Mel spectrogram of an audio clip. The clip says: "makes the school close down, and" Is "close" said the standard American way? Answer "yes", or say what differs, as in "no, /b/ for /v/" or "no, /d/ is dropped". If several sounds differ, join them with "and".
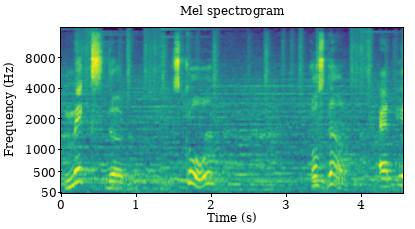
no, /l/ is dropped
